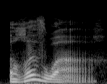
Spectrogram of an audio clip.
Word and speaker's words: revoir: Revoir. Okay, remember to pronounce this like a revoir. O-E together is pronounced like wawa. Revoir.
